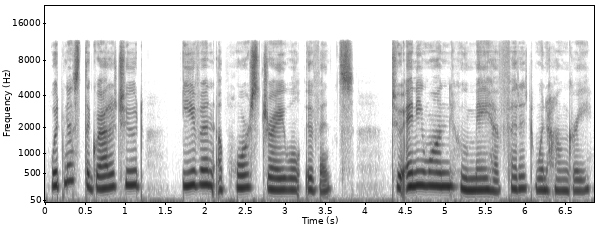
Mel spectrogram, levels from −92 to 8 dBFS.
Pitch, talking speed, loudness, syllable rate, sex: 225 Hz, 165 wpm, -17 LUFS, 5.1 syllables/s, female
